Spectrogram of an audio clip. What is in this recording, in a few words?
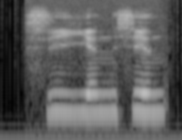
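"xin", Mandarin Chinese; phonetics; bpmf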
